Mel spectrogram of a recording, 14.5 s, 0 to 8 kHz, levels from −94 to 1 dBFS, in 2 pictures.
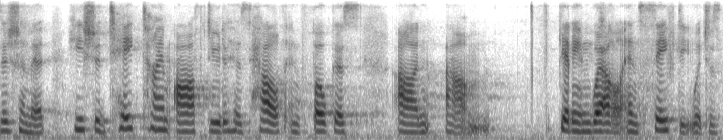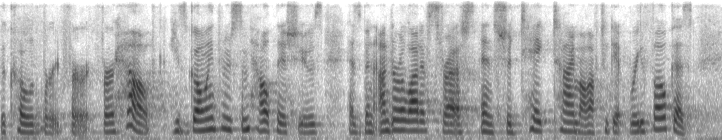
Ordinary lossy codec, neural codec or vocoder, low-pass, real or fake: Opus, 32 kbps; codec, 16 kHz in and 24 kHz out, 2.2 kbps, FireRedTTS-2 codec; 7.2 kHz; fake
